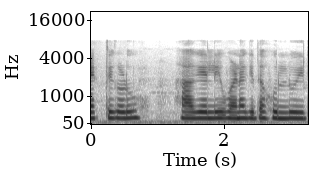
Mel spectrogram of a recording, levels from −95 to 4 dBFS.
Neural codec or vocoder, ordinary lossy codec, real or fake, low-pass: none; none; real; none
